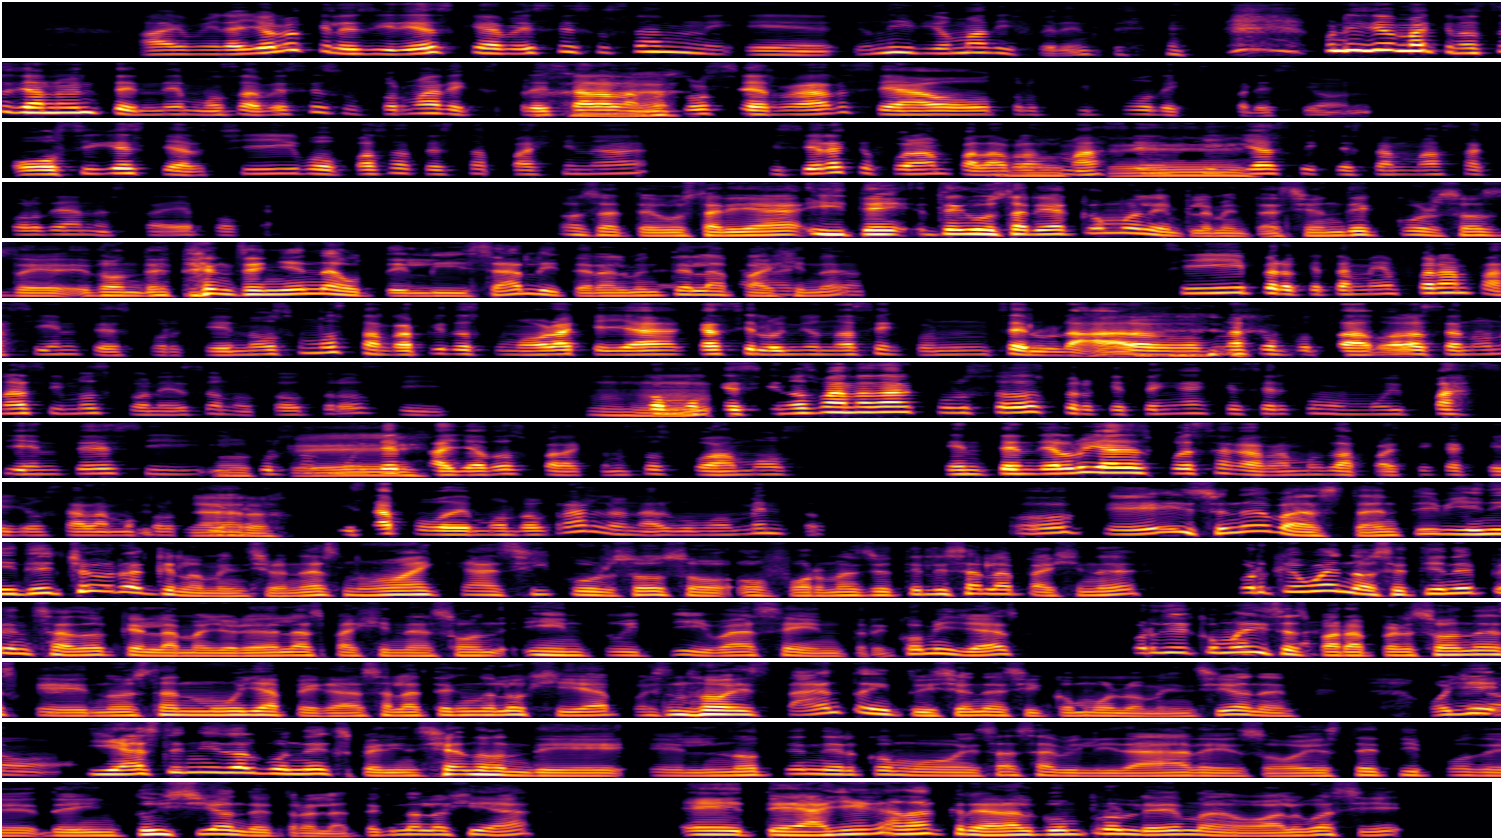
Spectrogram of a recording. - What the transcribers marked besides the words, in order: chuckle; laughing while speaking: "te"; chuckle; laughing while speaking: "no es"; laughing while speaking: "experiencia"
- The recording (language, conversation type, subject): Spanish, podcast, ¿Qué opinas de aprender por internet hoy en día?
- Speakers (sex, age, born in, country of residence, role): female, 55-59, Mexico, Mexico, guest; male, 30-34, Mexico, Mexico, host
